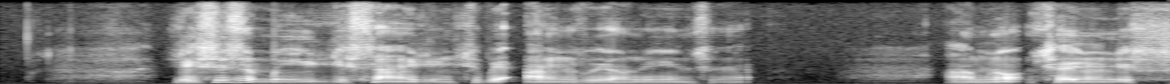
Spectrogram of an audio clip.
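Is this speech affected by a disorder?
Yes: stage 4 tongue cancer, hemiglossectomy.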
